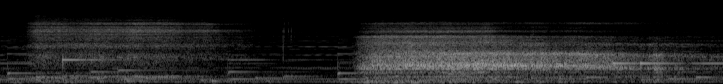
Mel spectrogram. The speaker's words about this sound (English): Now, set your listening buddy to the side and let's take three deep dragon breaths. Breathe in through your nose, filling up your chest and belly, and then out, pretending you are breathing fire. Ready? Okay. Deep breath in and out.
